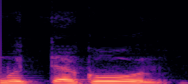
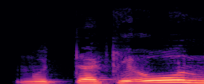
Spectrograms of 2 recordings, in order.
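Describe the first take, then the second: First: The glottal stop is dropped from the middle. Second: The glottal stop is pronounced in the middle.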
